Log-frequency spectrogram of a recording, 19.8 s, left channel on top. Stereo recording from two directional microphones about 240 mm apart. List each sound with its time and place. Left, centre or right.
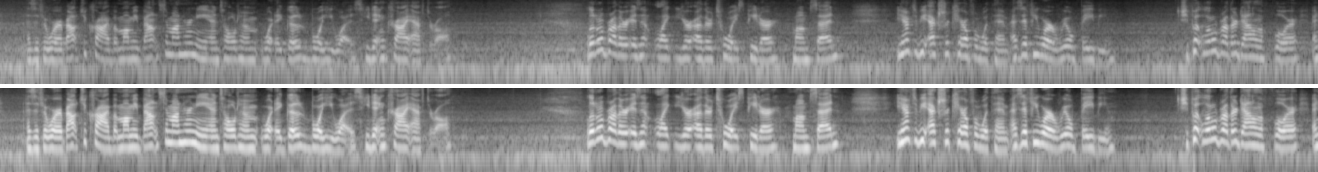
0.3 s speech: right
8.8 s speech: right
17.7 s speech: right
